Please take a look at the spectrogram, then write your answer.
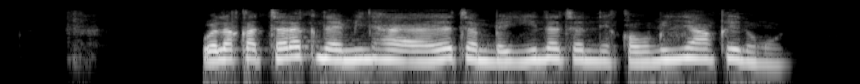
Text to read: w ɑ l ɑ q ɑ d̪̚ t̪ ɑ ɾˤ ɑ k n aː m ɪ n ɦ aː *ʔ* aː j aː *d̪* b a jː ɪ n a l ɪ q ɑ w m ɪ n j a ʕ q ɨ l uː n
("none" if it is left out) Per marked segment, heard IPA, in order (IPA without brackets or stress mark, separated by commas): ʔ, t̪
